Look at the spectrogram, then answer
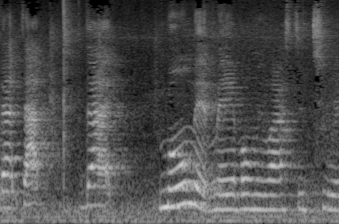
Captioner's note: none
